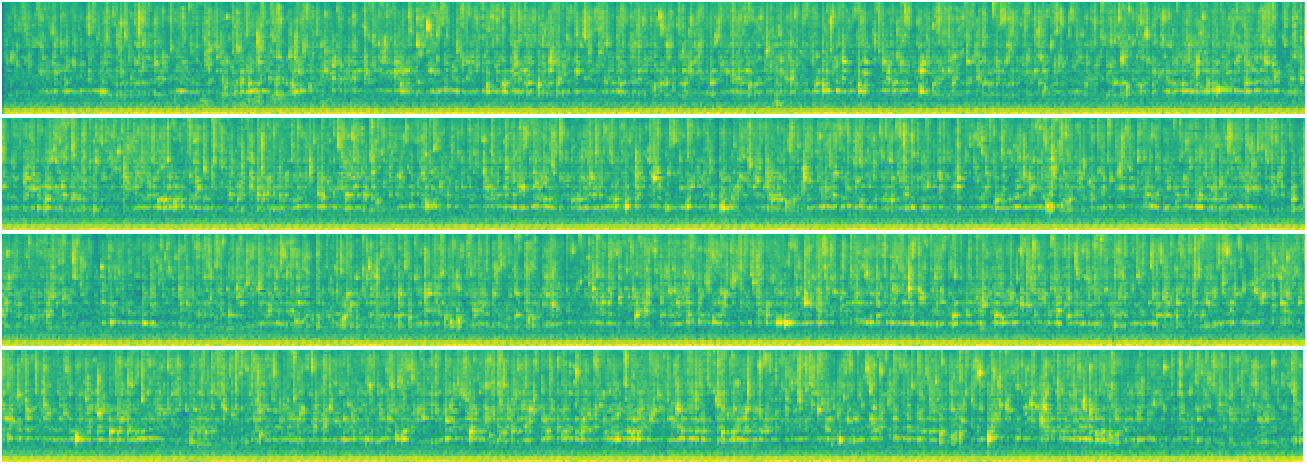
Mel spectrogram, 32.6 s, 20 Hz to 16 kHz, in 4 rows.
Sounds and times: Aquarium 0:00.0 - 0:32.5
bubbles 0:00.0 - 0:32.5

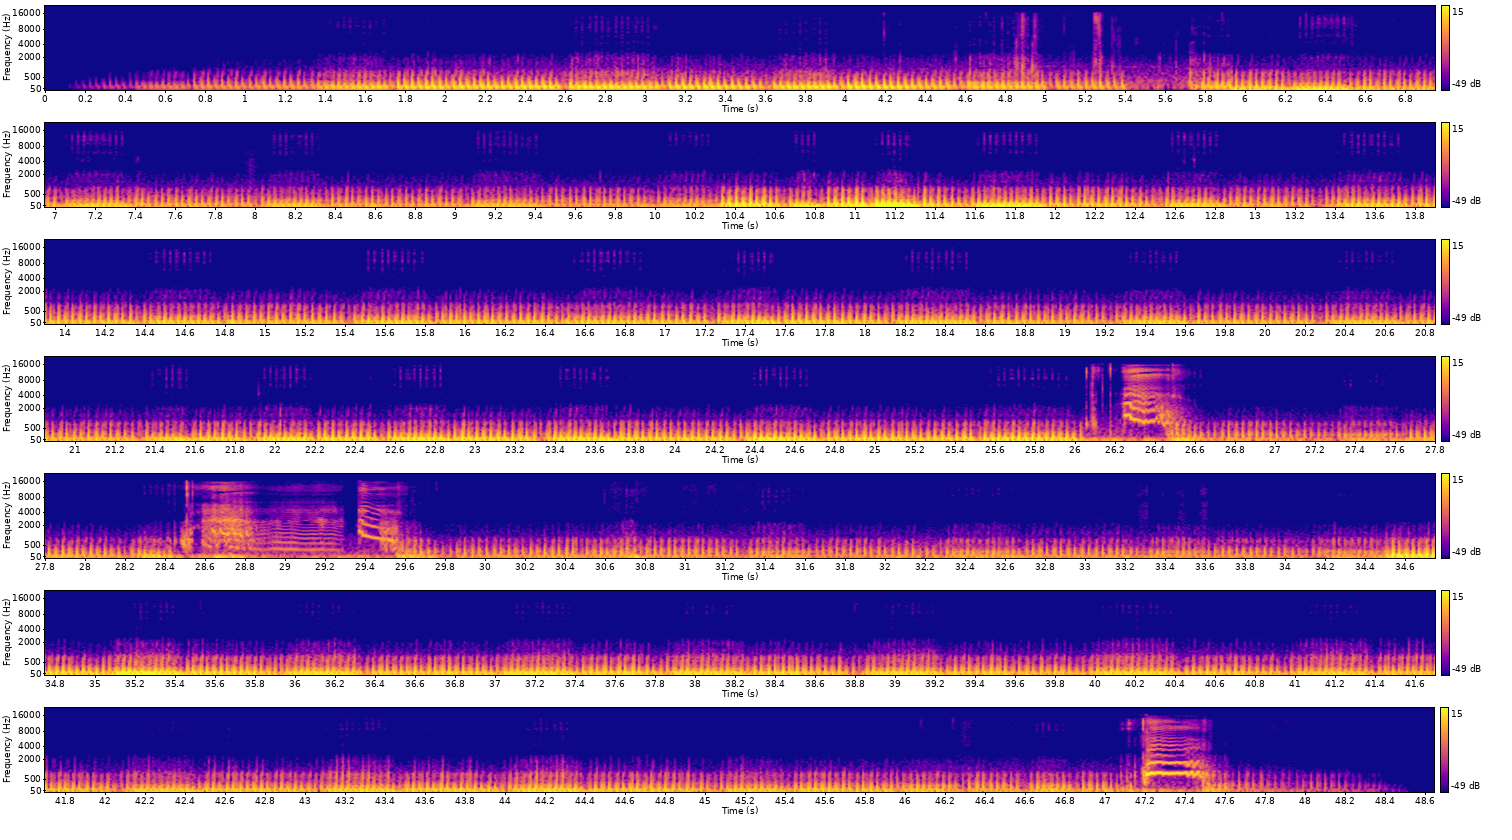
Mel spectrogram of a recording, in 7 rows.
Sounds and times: Purring 0:00.0 - 0:48.5
miaow 0:26.1 - 0:26.6
miaow 0:28.5 - 0:29.6
miaow 0:47.1 - 0:47.6

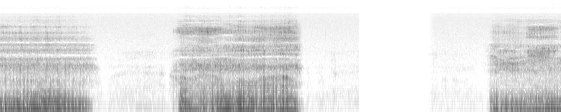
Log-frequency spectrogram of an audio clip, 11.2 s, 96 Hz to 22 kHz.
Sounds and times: growl 0:00.0 - 0:02.0
growl 0:03.4 - 0:06.1
growl 0:09.8 - 0:11.2

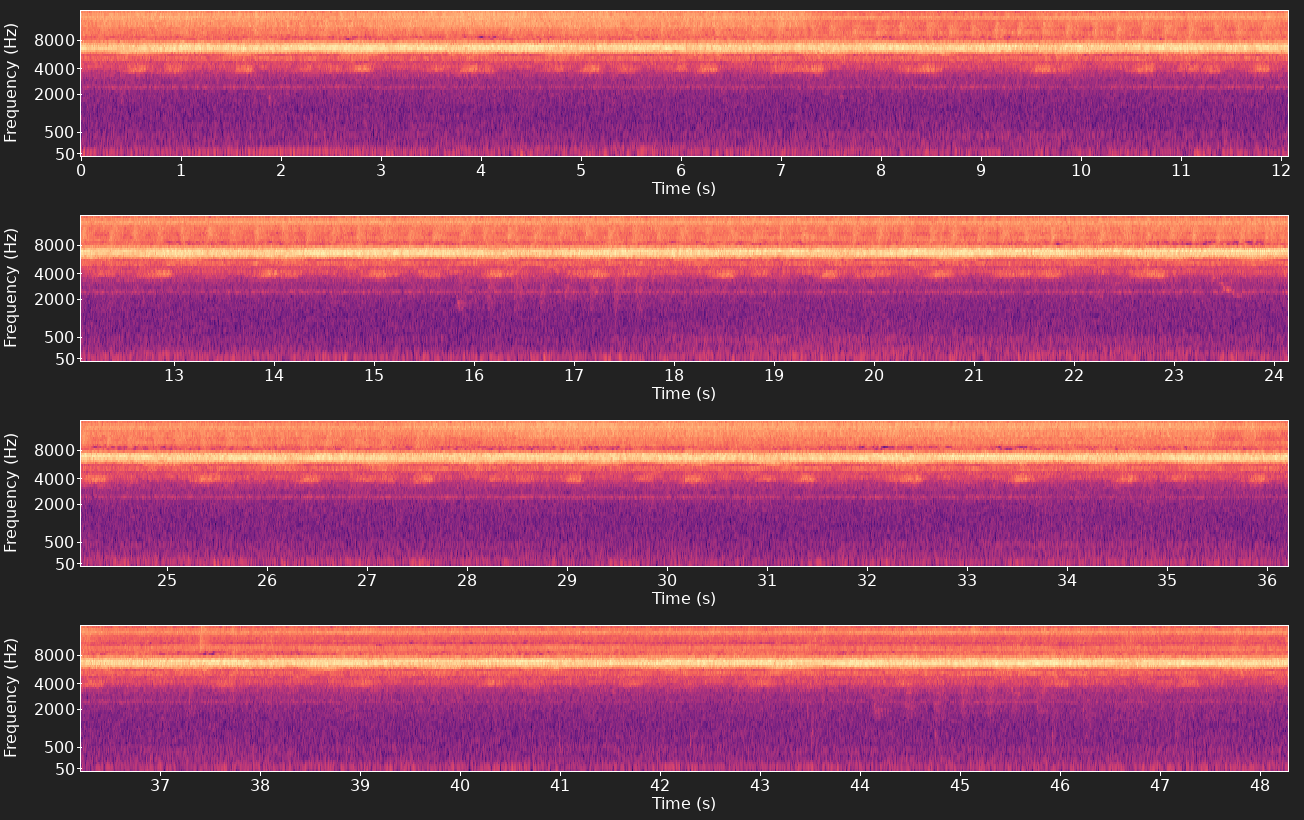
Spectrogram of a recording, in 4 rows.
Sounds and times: crickets 0:00.0 - 0:48.2

